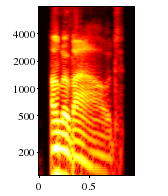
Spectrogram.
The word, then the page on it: unavowed: British English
